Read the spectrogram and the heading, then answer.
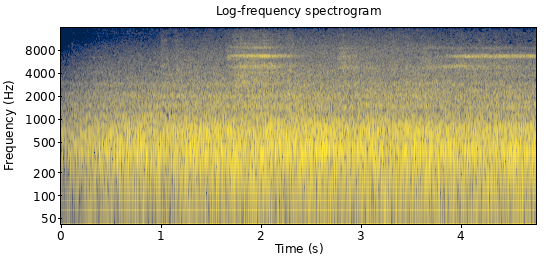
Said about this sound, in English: This is what always happens to me. I don't know if there's a word for it, but I think there should be a word for it. When a train shows up on every track but yours, that always happens to me. Every time I'm at a subway station, there's four tracks,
